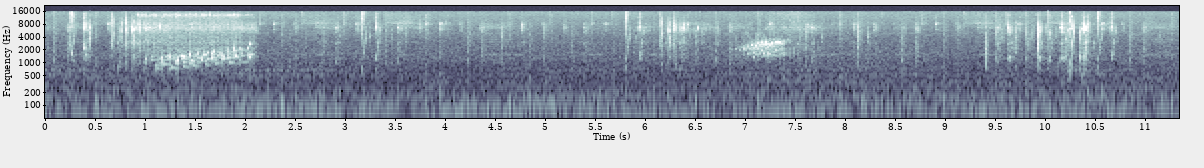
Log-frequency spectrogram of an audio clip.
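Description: Video game music and chimes play as game results tally up.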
